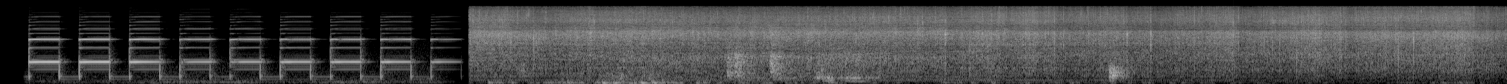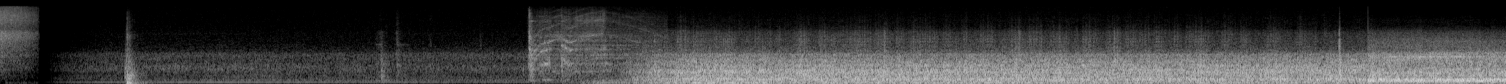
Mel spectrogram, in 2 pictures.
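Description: An alarm beeping in quick, evenly spaced pulses, about two a second, for the first four seconds, followed by a loud steady hiss lasting about ten seconds. About twenty seconds in, a car's engine and road noise, heard from inside the cabin, start up and run steadily.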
